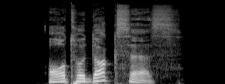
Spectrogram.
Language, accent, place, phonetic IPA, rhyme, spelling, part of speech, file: German, Germany, Berlin, [ɔʁtoˈdɔksəs], -ɔksəs, orthodoxes, adjective, De-orthodoxes.ogg
- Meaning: strong/mixed nominative/accusative neuter singular of orthodox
